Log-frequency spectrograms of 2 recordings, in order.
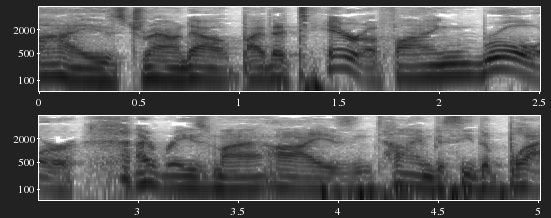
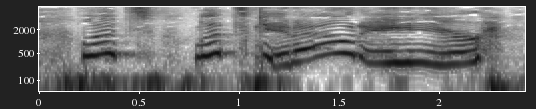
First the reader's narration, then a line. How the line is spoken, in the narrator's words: I cried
